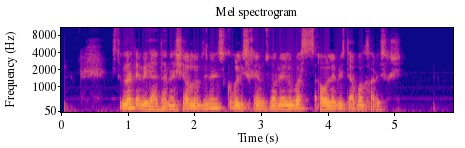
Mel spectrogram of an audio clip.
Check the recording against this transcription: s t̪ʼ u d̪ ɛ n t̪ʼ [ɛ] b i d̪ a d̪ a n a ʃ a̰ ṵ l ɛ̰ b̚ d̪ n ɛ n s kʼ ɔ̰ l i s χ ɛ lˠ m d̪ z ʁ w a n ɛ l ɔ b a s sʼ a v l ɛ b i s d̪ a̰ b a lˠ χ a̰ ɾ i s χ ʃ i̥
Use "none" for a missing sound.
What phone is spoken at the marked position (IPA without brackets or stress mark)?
ɛ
